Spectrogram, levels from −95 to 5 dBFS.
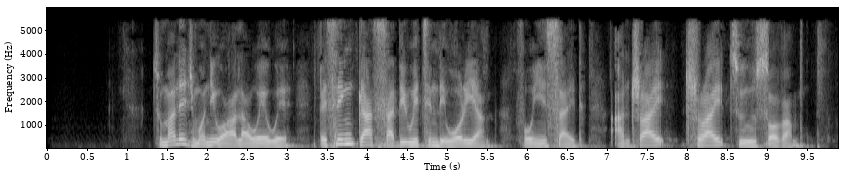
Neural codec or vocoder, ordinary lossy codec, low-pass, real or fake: codec, 16 kHz, 8 kbps, FunCodec, trained on Chinese and English, 25 frames a second; MP3, 32 kbps; 5.4 kHz; fake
